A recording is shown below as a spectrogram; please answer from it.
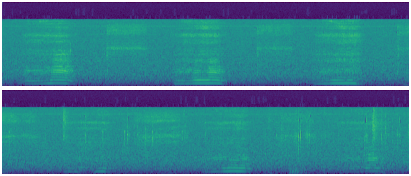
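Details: Ordinary snoring in a sleeper: rough, rattling snores repeating every few seconds, about five in the stretch, with quiet room noise between.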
